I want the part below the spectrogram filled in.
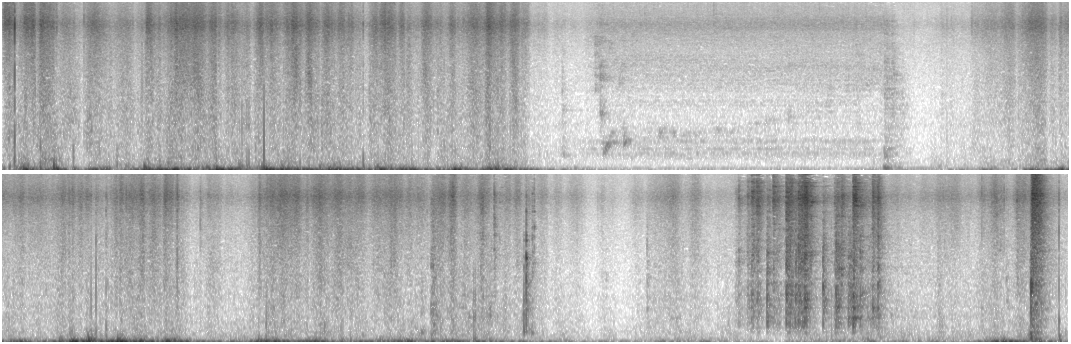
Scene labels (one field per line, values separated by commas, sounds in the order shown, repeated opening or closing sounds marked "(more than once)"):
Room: kitchen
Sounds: running water, wardrobe or drawer (more than once), cutlery and dishes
